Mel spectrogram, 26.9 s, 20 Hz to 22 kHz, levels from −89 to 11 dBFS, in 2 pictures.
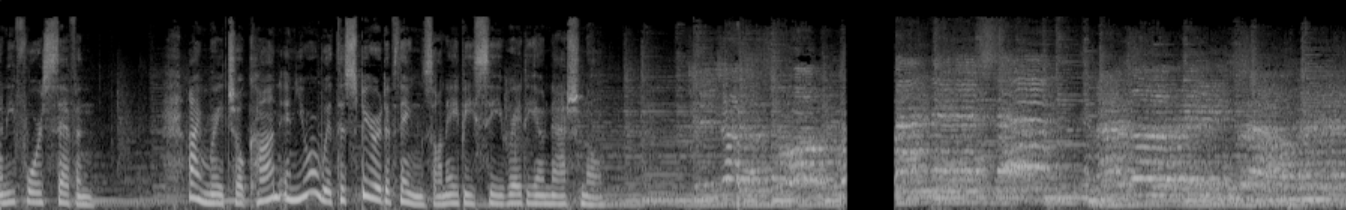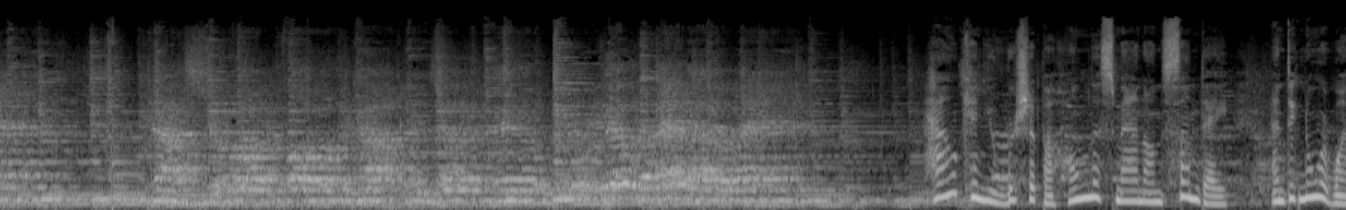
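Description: Playback stall, 8.45 to 8.95 s: the sound cuts out for about 0.48 s, most likely because the player ran short of data, then resumes.

Catch-up at higher speed, 8.95 to 10.88 s: the backlog plays at 1.25 times normal speed, pitch raised about four semitones, before returning to normal rate.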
